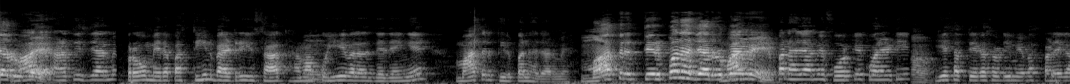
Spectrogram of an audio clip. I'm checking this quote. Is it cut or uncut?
cut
